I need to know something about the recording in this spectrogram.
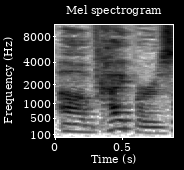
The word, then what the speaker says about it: Kuypers: Kuypers, and I always say rhymes with hyper. My sister was a school teacher, and she was typing for a while. She's like, oh, rhymes with typer.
